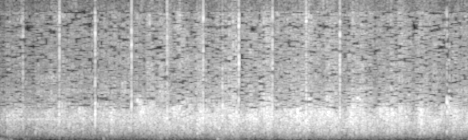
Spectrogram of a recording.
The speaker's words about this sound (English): Give the commissioner a big round of applause.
